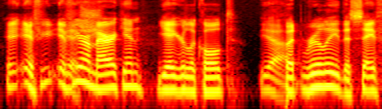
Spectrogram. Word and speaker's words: Jaeger-LeCoultre: Yager le Côte? GG is is the most Americanized pronunciation of the second part. Is it like Colt? C-O-L-T? Yeah. Yeah. Yager le Côte. If you're American, Jaeger LeCoultre.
